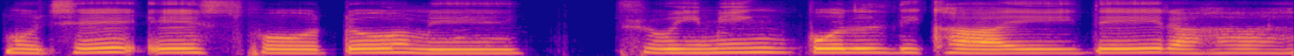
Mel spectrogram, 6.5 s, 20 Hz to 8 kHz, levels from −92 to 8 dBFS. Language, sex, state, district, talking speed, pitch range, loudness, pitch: Hindi, female, Madhya Pradesh, Umaria, 85 wpm, 200-220 Hz, -17 LUFS, 210 Hz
